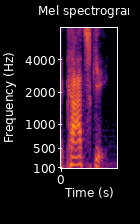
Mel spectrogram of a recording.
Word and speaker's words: Akatsuki: the Akatsuki, I'm sorry, I mispronounced it. I even asked them how to pronounce it, and I still messed it up. Pardon that. The Akatsuki. Having a great tournament run.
